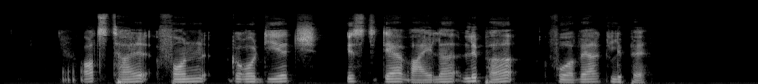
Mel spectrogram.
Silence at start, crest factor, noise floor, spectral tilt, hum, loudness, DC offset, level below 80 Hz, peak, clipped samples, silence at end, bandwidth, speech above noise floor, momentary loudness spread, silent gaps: 0.6 s; 24 dB; -71 dBFS; -3 dB/octave; none; -26 LUFS; under 0.1%; -56 dBFS; -6 dBFS; under 0.1%; 1.15 s; 11.5 kHz; 44 dB; 12 LU; none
